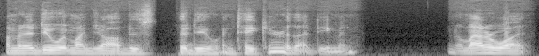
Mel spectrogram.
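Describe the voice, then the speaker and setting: A man playing a dutiful, resolute demon slayer in an anime roleplay, speaking in a measured, plain-spoken way. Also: mid-range voice, steady tone, warm tone, close to an everyday voice. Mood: determined. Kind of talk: improvised Minecraft anime roleplay. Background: music under the voice.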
